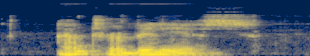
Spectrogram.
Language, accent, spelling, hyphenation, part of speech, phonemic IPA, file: English, Southern England, atrabilious, atra‧bili‧ous, adjective, /ˌæ.tɹəˈbɪl.i.əs/, LL-Q1860 (eng)-atrabilious.wav
- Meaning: 1. Having an excess of black bile 2. Characterized by melancholy 3. Ill-natured; malevolent; cantankerous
